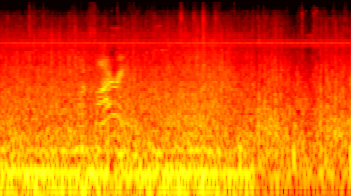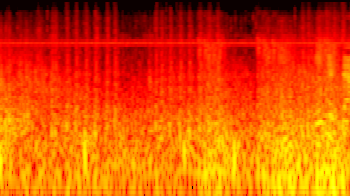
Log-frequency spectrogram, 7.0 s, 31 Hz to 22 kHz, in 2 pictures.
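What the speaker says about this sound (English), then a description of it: "Our men are returning fire." Infantry returning fire in the war game Combat Mission Shock Force 2, a steady rattle of distant gunfire over a constant battle-noise rumble with a faint tone running throughout.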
